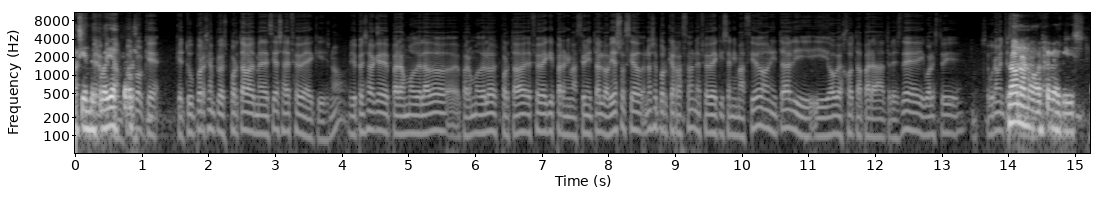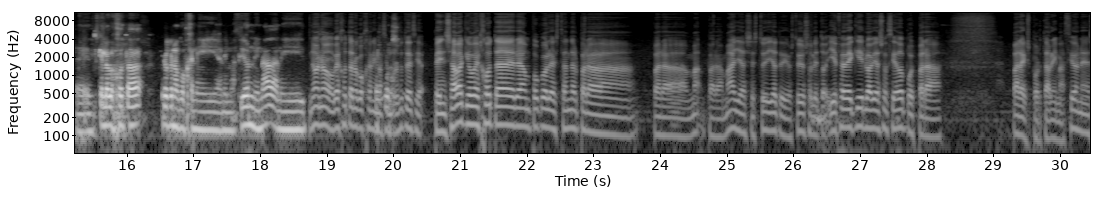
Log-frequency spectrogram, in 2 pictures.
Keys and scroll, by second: 1.4 typing, 3.4 typing, 6.7 s, 11.0-11.7 typing, 14.8-16.5 typing, 21.9 s.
